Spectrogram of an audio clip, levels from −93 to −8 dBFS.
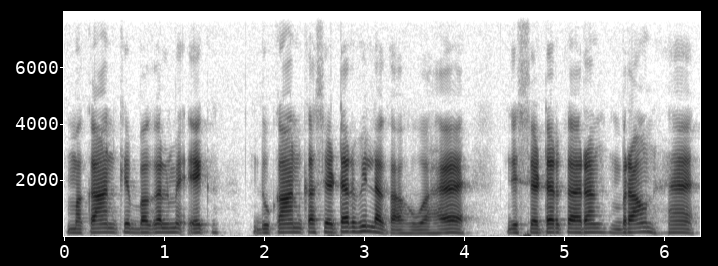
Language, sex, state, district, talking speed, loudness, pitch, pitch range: Hindi, male, Jharkhand, Palamu, 170 wpm, -18 LUFS, 140 Hz, 135-150 Hz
